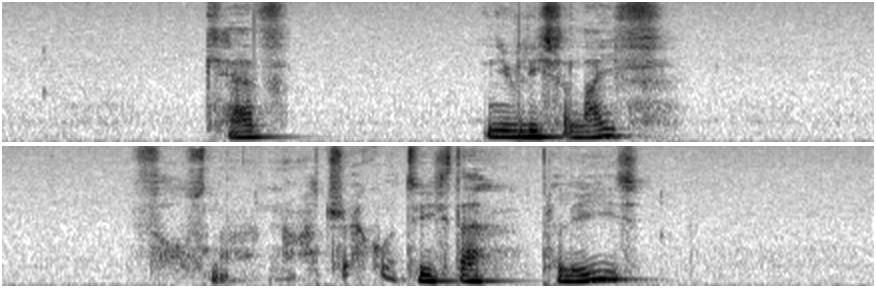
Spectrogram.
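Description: A young man speaks calmly into a close microphone, in short bursts.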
